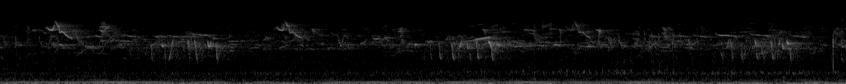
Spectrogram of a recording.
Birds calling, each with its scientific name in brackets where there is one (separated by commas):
Omao (Myadestes obscurus), Hawaii Creeper (Loxops mana), Warbling White-eye (Zosterops japonicus), Iiwi (Drepanis coccinea), Apapane (Himatione sanguinea)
